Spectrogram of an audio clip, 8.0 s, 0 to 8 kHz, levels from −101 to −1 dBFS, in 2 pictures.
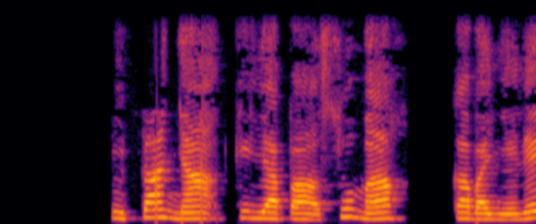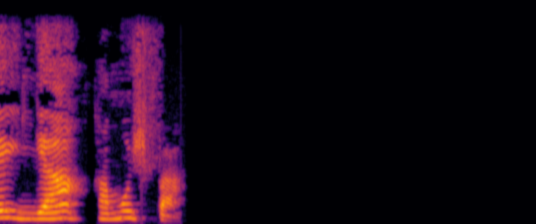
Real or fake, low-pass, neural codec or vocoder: real; 7.2 kHz; none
